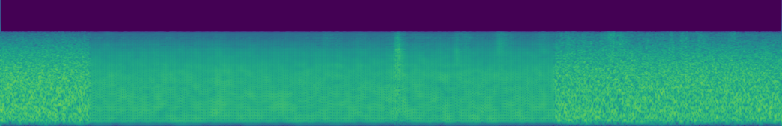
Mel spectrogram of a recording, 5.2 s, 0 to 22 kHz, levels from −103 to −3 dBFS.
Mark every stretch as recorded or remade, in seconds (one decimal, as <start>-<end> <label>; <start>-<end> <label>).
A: 0.0-0.6 recorded; 0.6-3.7 remade; 3.7-5.2 recorded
